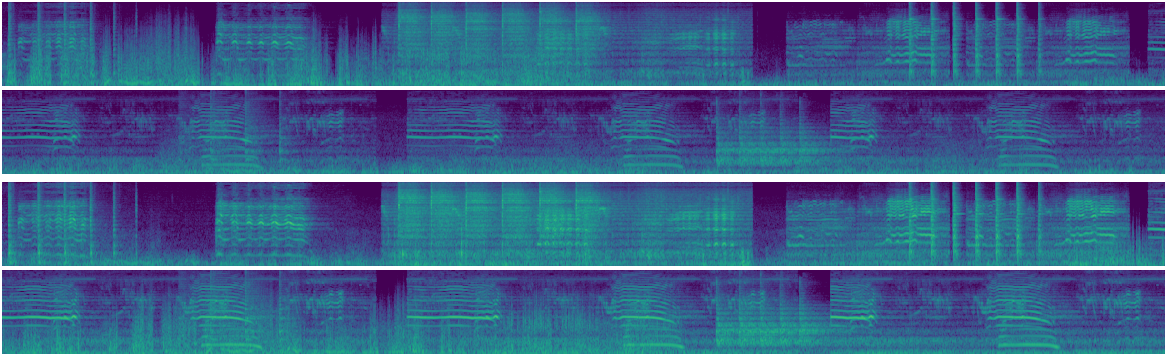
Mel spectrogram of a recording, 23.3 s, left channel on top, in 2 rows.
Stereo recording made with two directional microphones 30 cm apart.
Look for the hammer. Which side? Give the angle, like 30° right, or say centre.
40° right.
